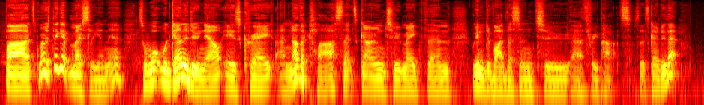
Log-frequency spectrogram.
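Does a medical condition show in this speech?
No.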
